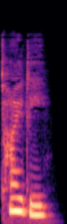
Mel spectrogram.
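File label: "tidy", British English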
